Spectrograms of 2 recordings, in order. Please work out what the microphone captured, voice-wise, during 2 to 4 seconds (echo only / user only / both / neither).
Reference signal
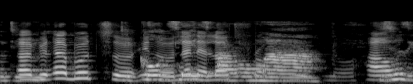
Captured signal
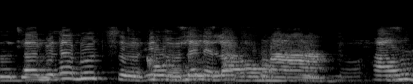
echo only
